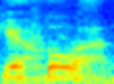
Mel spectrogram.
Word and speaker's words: Yahweh: capital y capital h capital W Capital H pronounced Yahweh our father and master yahusha now you might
